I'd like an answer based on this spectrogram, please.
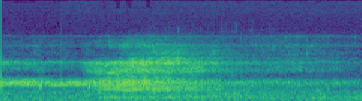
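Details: Humpback whale song with a long, wavering moan carrying stacked harmonic bands, rising slightly mid-phrase and then fading, over a steady low underwater rumble.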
